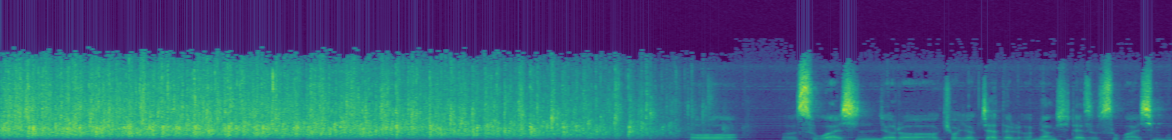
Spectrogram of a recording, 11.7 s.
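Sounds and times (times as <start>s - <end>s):
audience applauding: 0.0s - 7.4s
speech: 8.0s - 11.7s.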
